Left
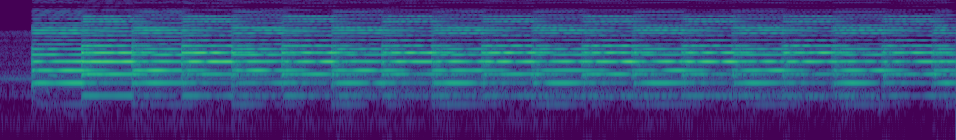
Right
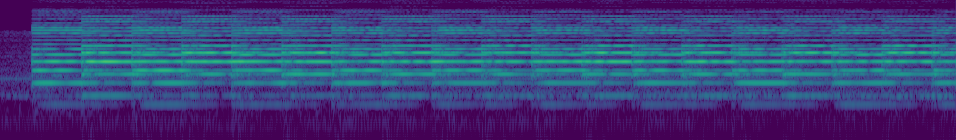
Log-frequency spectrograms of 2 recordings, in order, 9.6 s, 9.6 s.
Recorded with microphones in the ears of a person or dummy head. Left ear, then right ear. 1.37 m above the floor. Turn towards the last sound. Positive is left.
turn(degrees=-15)  # may be behind; listen again after turning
